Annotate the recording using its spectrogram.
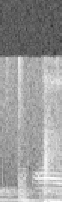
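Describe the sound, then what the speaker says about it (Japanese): A cat meows in the farming video game Story of Seasons, giving a few short, quiet meows over a soft steady game background tone. "いいよね猫。"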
